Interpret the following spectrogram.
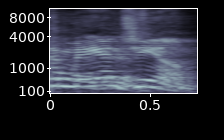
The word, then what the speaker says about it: adamantium: If you guys adamantium. Adamantium. You got an adamantium.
